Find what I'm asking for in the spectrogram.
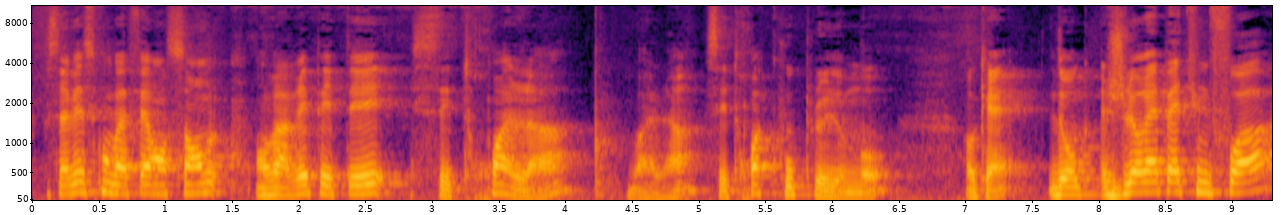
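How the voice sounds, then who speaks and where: A man's voice: on the high side, a little mellow. A French man teaching English pronunciation in a video lesson, with a French accent. He drills words patiently and has learners repeat after him.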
